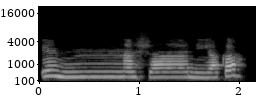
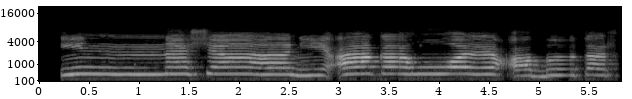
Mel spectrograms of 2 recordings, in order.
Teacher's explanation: Inna shaniyaka. So no aga, don't make an ayin sound. Just make a smooth hamza sound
